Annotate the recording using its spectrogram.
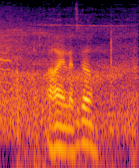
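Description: Another car drives past nearby.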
